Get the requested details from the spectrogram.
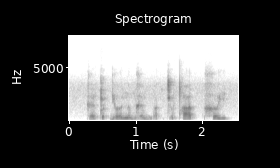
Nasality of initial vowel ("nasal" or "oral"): oral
